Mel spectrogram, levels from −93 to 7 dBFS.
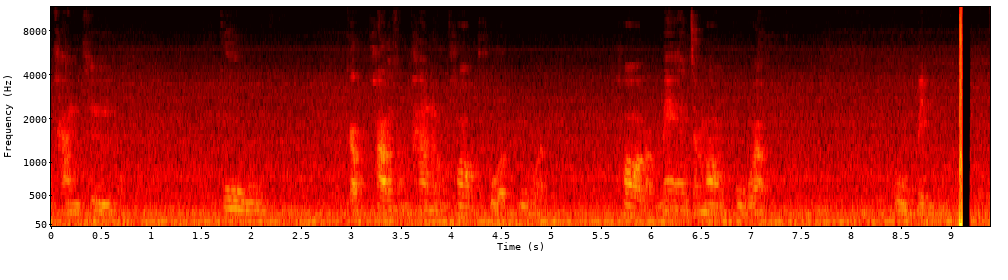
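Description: Speech, ending with file tags played as audio from 9.10 to 9.20 s: text metadata read as samples makes a harsh, off-centre rasp, then falls to dead silence over the zero padding. Compressed data would give symmetric full-scale noise, not this lopsided, hard-edged burst.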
